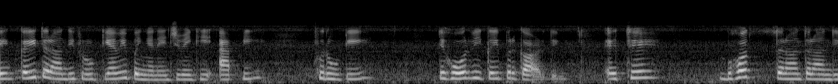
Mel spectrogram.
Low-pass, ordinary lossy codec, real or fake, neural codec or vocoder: none; none; real; none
